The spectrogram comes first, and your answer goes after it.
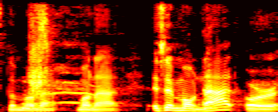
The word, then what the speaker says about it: Monat: It's the Monat. Is it Monat or how do you pronounce it? Think of it this way: modern, Oh yeah, modern nature, right?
